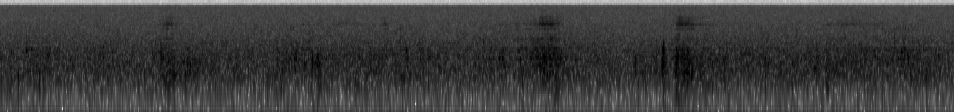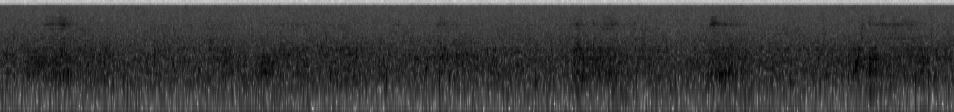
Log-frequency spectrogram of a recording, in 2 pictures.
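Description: Water splashes as hands paddle through it.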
